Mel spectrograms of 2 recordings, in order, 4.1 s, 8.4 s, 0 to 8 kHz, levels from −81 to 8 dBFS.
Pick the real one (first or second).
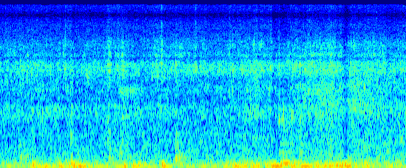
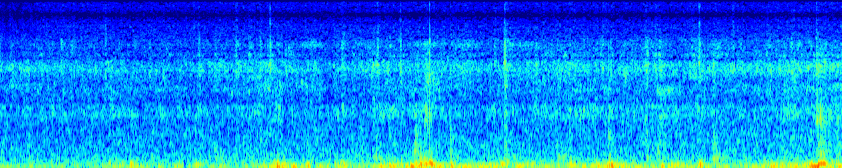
first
